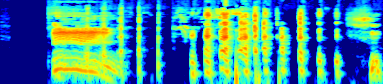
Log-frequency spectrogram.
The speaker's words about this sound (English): Let me clear my throat real quick. Hold on, just one.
